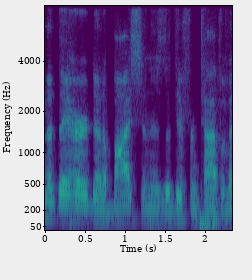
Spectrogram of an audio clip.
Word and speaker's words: Bison: They want to pronounce their name Bison with a Z, even though it's not spelled that way.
